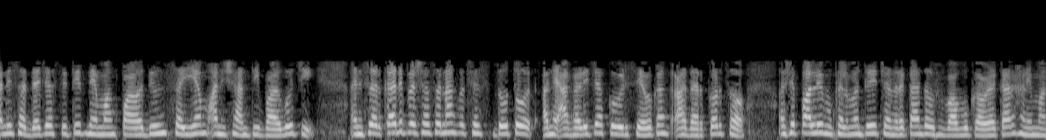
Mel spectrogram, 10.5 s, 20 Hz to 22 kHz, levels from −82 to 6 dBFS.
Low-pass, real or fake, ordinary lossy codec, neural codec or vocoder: 3.6 kHz; real; none; none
